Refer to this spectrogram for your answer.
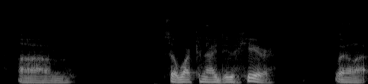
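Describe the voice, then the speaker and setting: Somewhat breathy, the voice keeps a moderate pace with ordinary pitch variation. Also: man. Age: 70s. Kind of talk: panel discussion.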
